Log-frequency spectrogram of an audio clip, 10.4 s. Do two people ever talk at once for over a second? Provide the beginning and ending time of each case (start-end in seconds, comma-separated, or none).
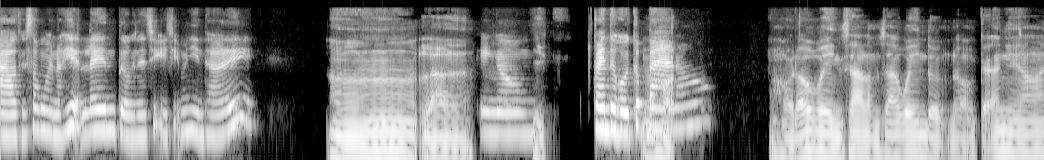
none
